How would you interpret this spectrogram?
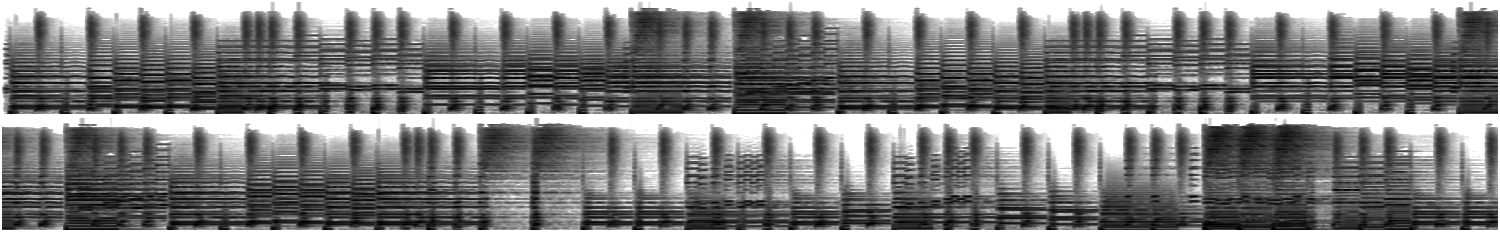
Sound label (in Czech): Polka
